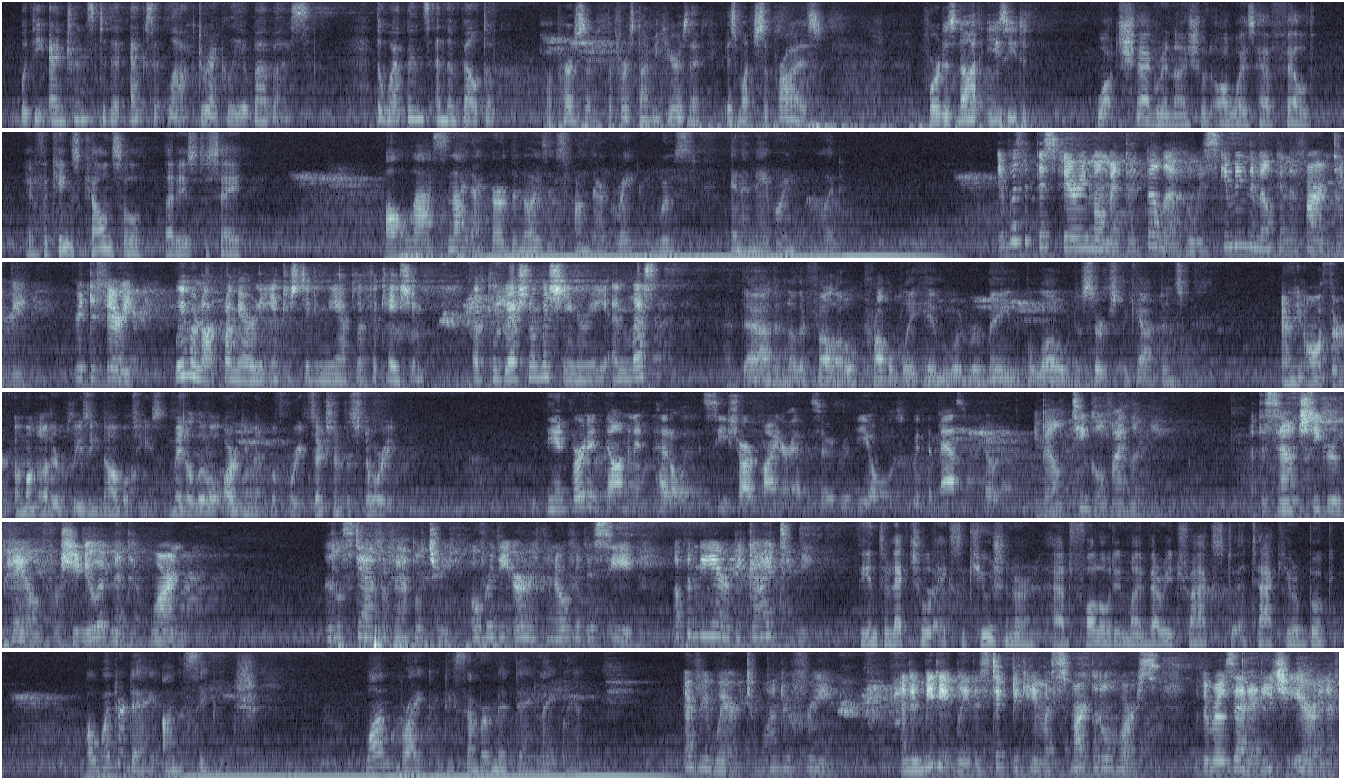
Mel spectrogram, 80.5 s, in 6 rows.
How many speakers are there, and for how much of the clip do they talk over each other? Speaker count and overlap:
nine, no overlap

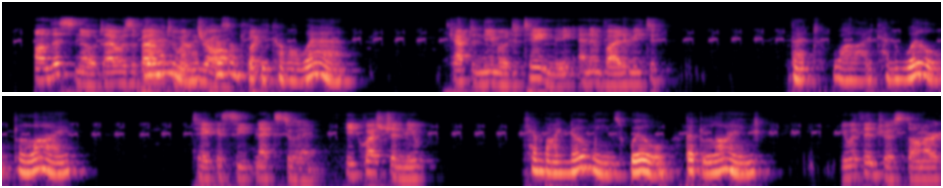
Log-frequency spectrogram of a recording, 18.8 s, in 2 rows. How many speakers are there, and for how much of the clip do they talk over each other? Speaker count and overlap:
two, about 7%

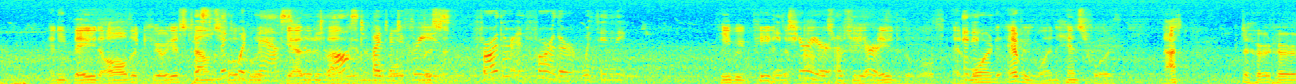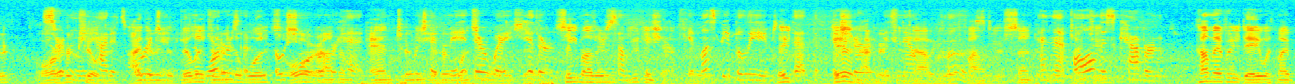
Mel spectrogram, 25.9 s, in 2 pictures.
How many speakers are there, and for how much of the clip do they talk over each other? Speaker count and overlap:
two, about 61%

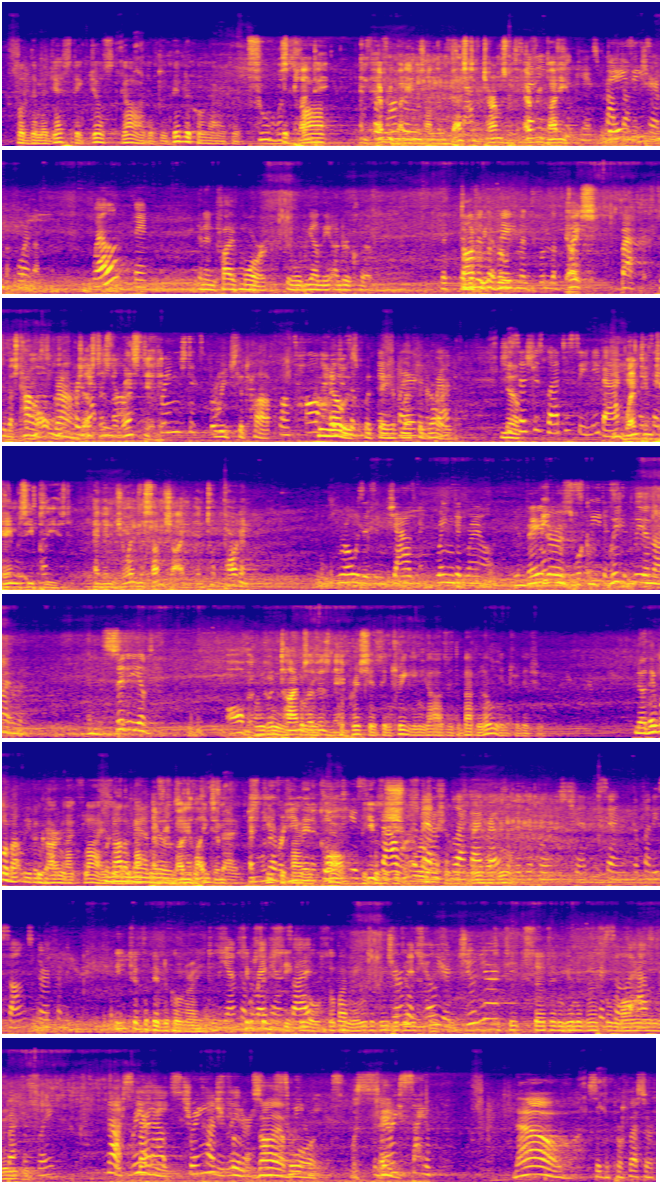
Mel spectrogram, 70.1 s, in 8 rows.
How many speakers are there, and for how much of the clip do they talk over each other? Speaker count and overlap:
six, about 49%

